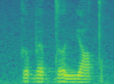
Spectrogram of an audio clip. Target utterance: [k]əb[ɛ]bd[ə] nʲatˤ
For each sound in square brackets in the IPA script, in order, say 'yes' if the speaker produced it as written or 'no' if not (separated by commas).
yes, yes, yes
